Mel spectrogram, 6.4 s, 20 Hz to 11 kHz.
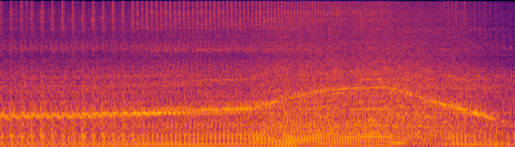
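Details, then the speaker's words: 2005 Club Car Precedent gas golf cart, stored then parked, intermittent start; cranked at full throttle with choke fully in, runs on choke but speed sags and dies when choke released; suspected blocked carburetor or poor fuel flow despite fairly new fuel pump. "then I let go of it all the way you can see how it dies right out so that tells me we have a blocked carburetor or we're not getting good fuel flow"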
